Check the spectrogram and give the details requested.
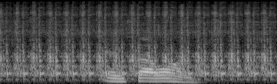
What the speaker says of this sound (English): Very strange valve mechanism on it. It's called a uniflow engine.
